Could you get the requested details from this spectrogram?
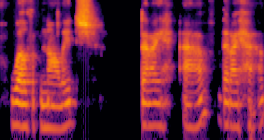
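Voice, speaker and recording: Someone speaks at a very slow pace in a Jamaican accent, in a very clean recording with a silent background. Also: woman. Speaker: educational technologist. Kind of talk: casual vlog monologue. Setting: home attic, livestream.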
